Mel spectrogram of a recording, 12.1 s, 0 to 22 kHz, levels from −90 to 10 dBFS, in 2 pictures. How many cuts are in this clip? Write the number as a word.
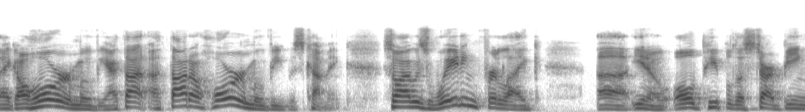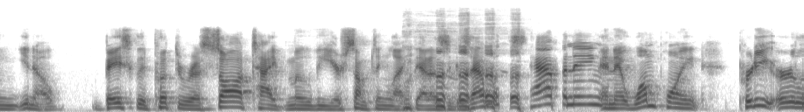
one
